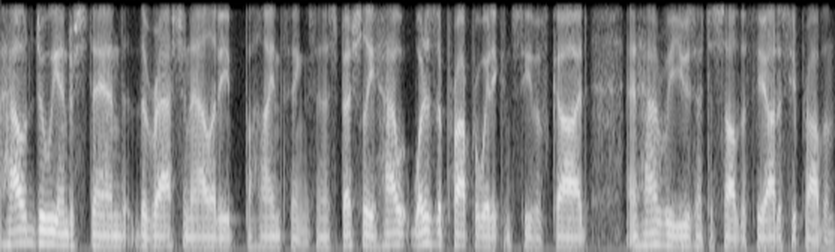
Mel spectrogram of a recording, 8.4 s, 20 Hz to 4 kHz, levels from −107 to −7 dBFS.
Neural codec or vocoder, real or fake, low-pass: none; real; 3.6 kHz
